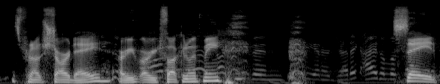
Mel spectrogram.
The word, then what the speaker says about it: Sade: Sade, pronounced Charday.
